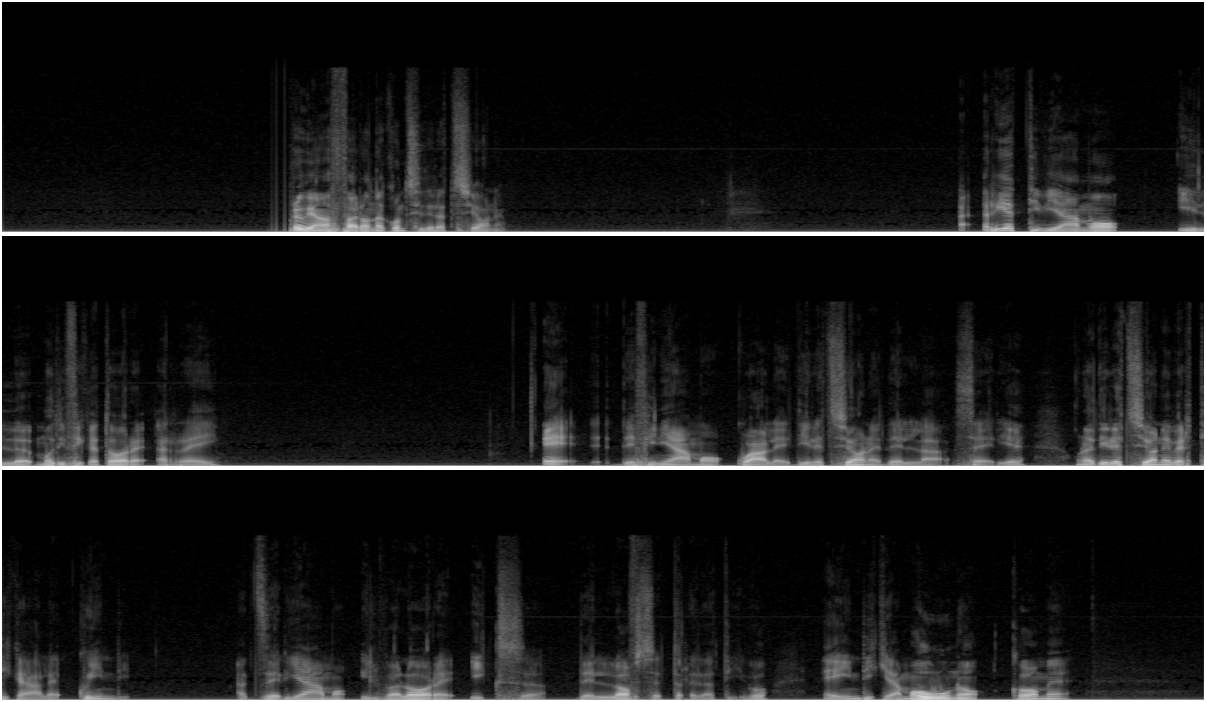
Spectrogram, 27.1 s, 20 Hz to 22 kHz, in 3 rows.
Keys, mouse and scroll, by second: 0.3 Tab, 5.5-7.3 drag, 10.7 click, 11.6-14.6 middle drag, 18.6-20.4 drag.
